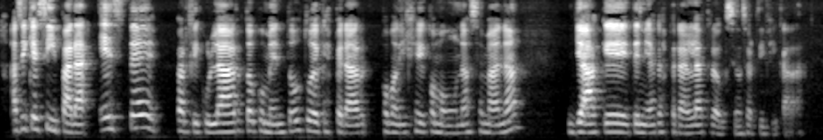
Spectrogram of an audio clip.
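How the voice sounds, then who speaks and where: On her solo podcast, a woman from Peru in her thirties explains a process in a warm, step-by-step way. Her Peruvian Spanish accent colors a mid-range voice with a fairly bright tone.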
